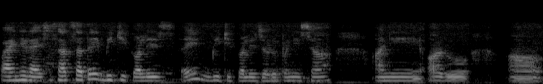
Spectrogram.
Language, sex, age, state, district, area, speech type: Nepali, female, 45-60, West Bengal, Darjeeling, rural, spontaneous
